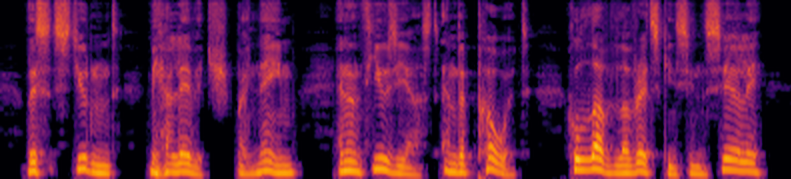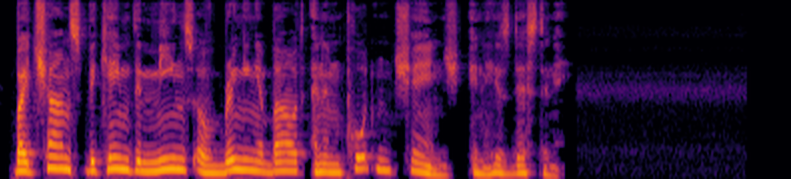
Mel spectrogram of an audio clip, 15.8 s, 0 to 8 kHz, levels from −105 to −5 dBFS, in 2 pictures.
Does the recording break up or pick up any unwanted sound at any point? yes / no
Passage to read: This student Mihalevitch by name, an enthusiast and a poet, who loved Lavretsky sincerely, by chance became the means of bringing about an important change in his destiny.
no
